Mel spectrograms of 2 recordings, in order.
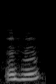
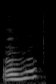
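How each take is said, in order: No difference in how they are said.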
